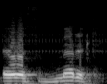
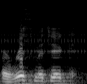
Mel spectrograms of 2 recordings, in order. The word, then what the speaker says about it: arithmetic: geometric sequence with the arithmetic sequence. So even though I know you're going to pronounce this as arithmetic, I'm going to say it the way it's supposed to, arithmetic sequence.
